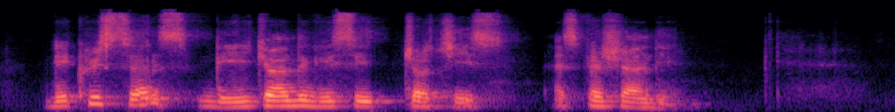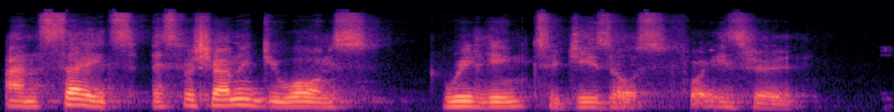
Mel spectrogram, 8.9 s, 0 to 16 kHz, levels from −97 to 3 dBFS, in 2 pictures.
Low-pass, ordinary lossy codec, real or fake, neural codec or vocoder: 10.8 kHz; Opus, 32 kbps; fake; codec, 24 kHz, 0.9 kbps, WavTokenizer, medium music audio release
